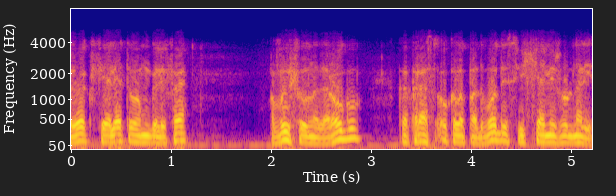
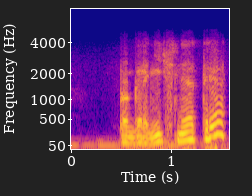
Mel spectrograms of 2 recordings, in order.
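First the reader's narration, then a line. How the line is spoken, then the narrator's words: Confused answer. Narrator (Russian): растерянно ответил журналист в серых гетрах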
